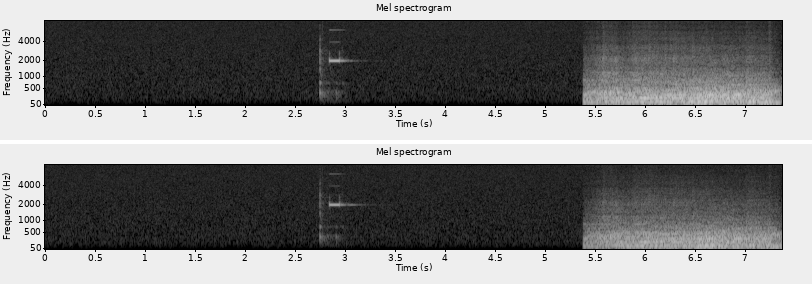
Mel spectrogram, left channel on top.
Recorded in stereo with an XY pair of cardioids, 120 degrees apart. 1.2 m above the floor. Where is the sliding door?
45° left, 5 m.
